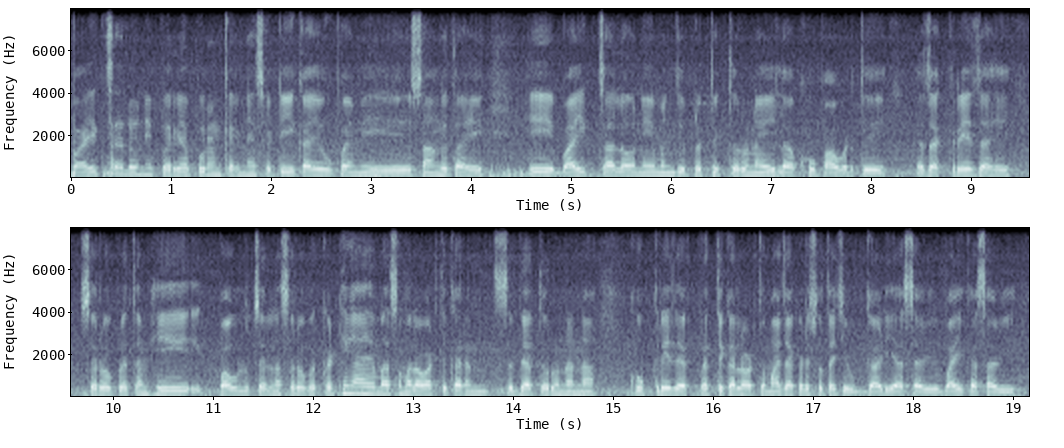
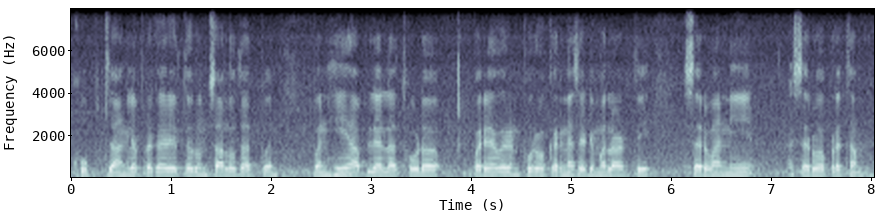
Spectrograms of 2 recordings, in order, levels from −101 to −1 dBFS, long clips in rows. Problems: none marked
